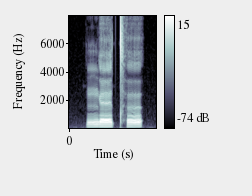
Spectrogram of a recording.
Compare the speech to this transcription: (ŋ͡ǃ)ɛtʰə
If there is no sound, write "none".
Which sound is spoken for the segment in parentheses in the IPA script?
ŋ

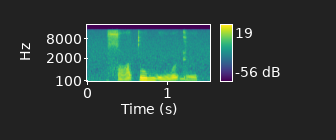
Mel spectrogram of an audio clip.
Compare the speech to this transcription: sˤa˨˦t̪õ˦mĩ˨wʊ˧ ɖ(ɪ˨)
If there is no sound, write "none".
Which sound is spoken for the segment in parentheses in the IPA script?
ɪ˨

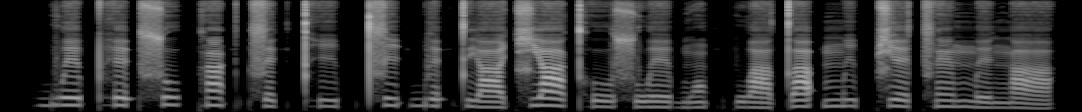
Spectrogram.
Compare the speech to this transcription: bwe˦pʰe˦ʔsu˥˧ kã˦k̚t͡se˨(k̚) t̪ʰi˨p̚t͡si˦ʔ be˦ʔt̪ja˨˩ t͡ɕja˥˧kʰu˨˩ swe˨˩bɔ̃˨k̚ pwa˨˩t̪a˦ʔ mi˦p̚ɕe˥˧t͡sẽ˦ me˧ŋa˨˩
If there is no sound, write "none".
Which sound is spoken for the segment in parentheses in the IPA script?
k̚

